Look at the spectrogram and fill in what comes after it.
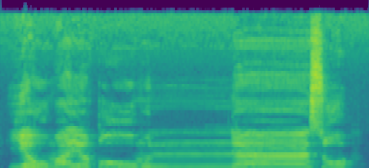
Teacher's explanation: नून पर तज़दीद है, गुन्ना होगा। यक़ूमुन्नासु लिरब्बिल, लिरब्बिल आलमीन, मी को खींचेंगे क्योंकि या मद्दा है और नून पर जज़म दे देंगे।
